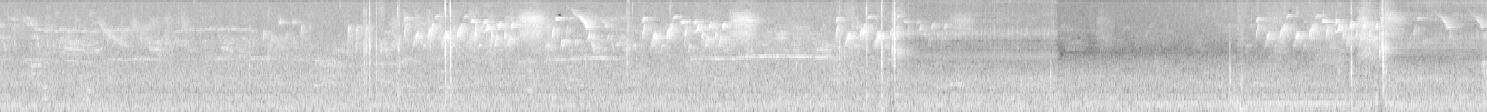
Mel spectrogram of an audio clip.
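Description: Garden birds singing: many short chirps and whistled phrases, some sharply rising, over a steady low background noise.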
